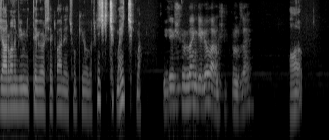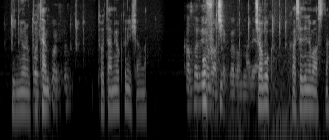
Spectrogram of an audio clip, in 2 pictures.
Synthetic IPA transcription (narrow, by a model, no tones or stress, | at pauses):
d͡ʒaɾvanɯbyymit̪ʰːɛɟøɾsɛcvaɾd̪ijɛt͡ʃʰo̞kijio̞lˠuɾ̥hit͡ʃt͡ʃʰɯkmahit͡ʃt͡ʃʰɯ̥kma | bid̪ɛʃuɾd̪anɟelʲijo̞lˠaɾmɯʃɯɯmzɛ | a | b̥ilʲmijo̞ɾumt̪ʰot̪ʰæm | t̪ʰot̪ʰæmjokt̪uɾinʃalˠːah | kʰasad̪inuifat͡ʃaklˠab̪amt͡ʃʰabukkʰased̪inibast̪ʰɯ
